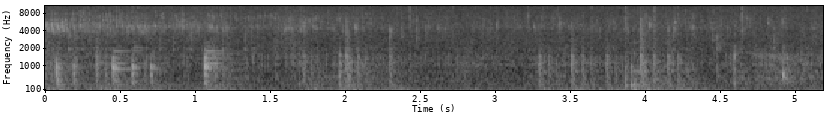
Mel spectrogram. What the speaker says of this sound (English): So we ladle it out into a pancake shape.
